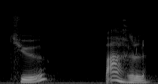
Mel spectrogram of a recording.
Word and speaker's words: tu parles: Mówisz „tu parles”. Dokładnie to samo, z małym wyjątkiem – dodajemy „s” na końcu, ale jak wiadomo, nie wymawiamy „s” na końcu.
